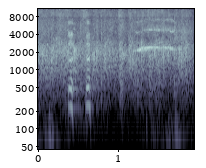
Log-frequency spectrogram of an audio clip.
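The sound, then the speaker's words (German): Dense applause with steady clapping fills the short stretch at an even loudness, with a voice briefly heard over it. “Eine Feier und ein Applaus.”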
